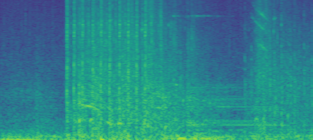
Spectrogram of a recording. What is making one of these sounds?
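A rifle fires several sharp shots in quick succession.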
